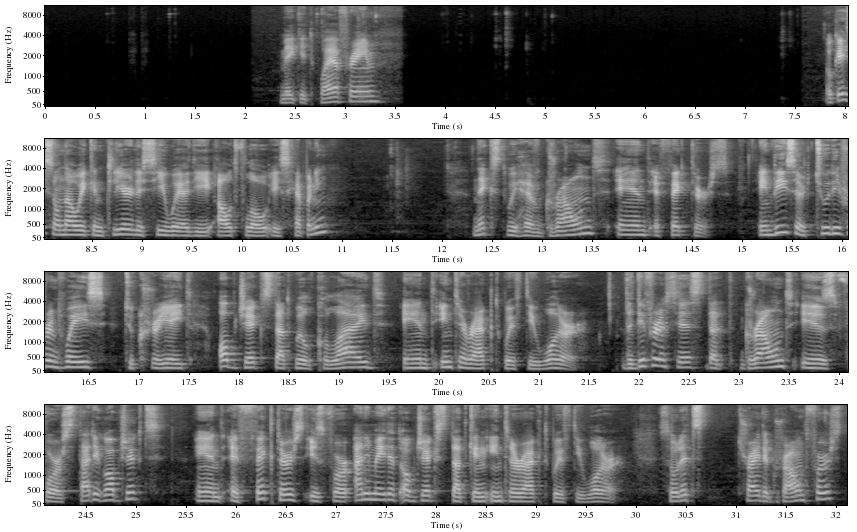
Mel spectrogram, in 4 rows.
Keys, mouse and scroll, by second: 0.6 click, 0.8-1.4 scroll down 3, 1.2-2.8 drag, 3.1 middle click, 3.9 click, 4.1 middle click, 4.5 space, 4.8 z, 5.0 middle click, 7.3 space, 7.5 click, 7.5 middle click, 10.2 click, 10.3 middle click, 31.8 click.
